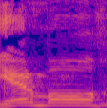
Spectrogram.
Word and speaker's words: Guillermo: Guillermo del Toro.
